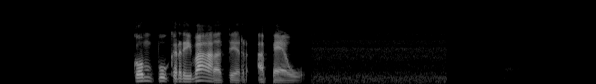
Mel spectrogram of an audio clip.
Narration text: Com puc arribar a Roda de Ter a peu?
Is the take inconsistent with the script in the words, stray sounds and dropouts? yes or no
yes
